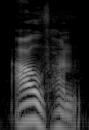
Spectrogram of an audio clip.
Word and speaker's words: আহ্বান: যেমন জিহবা, জিউভা, এটা হয়ের স্থলে রুস্যকার হয়ে গেছে এবং বয়ের স্থলে ভ হয়ে গিয়েছে। আহ্বান, আহ্বান।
